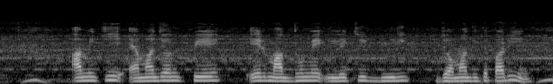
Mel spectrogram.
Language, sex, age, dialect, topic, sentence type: Bengali, female, 36-40, Standard Colloquial, banking, question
